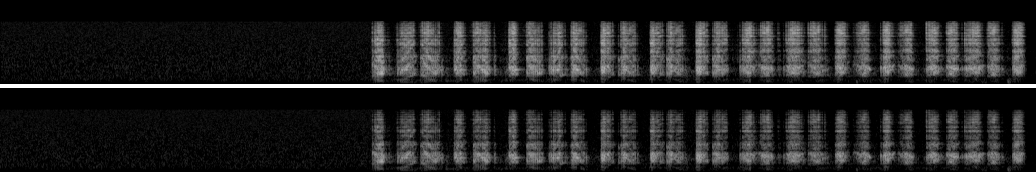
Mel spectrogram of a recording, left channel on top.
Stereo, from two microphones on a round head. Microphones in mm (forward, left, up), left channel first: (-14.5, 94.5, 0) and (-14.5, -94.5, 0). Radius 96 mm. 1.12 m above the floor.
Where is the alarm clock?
50° left (ahead or behind).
